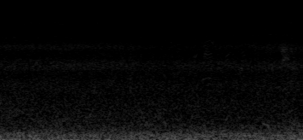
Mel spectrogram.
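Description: Ocean waves breaking at the beach make a steady, rumbling roar of surf, with gusty wind buffeting the microphone throughout and no distinct pauses between swells.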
